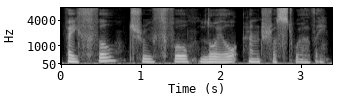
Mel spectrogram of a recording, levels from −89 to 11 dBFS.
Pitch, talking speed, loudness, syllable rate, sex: 145 Hz, 90 wpm, -20 LUFS, 3.0 syllables/s, male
